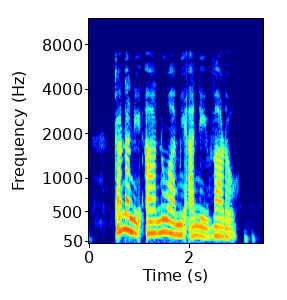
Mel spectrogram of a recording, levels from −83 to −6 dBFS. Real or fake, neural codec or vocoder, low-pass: real; none; 7.2 kHz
